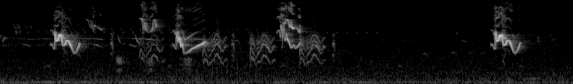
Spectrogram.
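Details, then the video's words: Sunrise birdsong in the morning: sharp high chirps with descending wavering tails, repeated roughly every half second for several notes, then a gap and one more chirp near the end; a quiet low hum underneath. "Morning Sunrise and Birds sound"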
